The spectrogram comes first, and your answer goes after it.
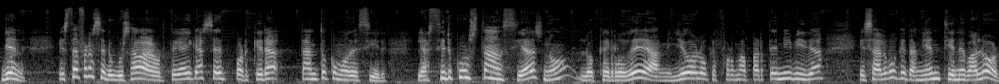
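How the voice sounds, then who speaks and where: With a Spanish accent and lively intonation, a high-pitched woman talks at a moderate pace while music plays in the background. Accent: Peninsular Spanish. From Spain. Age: 60s. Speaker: philosophy professor. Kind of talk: radio interview. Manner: hesitant, thinking aloud.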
